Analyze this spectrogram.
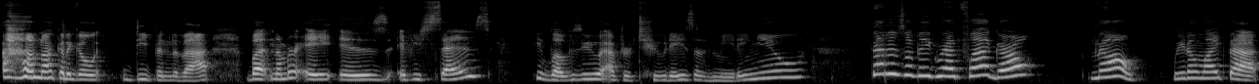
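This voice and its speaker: Loud and at a fairly slow pace, a woman speaks in a high voice with very wide pitch swings. The recording is very clean, with a silent background. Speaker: vlogger giving relationship advice. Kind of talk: casual vlog monologue. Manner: animated.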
